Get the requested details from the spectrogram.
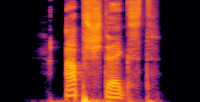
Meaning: second-person singular dependent present of abstecken
- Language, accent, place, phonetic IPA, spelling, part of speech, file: German, Germany, Berlin, [ˈapˌʃtɛkst], absteckst, verb, De-absteckst.ogg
